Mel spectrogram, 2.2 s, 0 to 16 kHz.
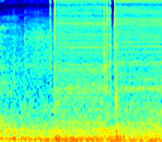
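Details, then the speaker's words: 2014 Kia Cadenza driver power seat after repair: a low, even motor hum with no grinding. A displaced protective boot had been riding the rail and causing vibration and noise, and freeing it fixed this. "For some reason, somehow that whatever protective boot is at it, somehow it moved through the um rail and causing the vibration and noise, but now it's gone."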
